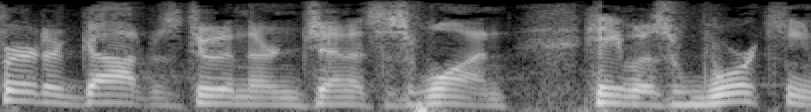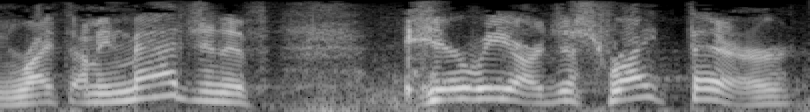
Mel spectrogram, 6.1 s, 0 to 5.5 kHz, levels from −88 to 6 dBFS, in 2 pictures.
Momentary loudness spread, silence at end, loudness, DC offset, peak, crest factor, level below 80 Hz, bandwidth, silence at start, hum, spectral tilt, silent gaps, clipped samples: 5 LU; 0.05 s; -17 LUFS; under 0.1%; 0 dBFS; 16 dB; -36 dBFS; 5.4 kHz; 0 s; none; -8 dB/octave; none; under 0.1%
